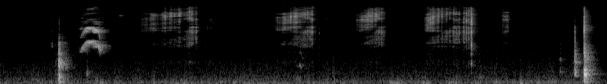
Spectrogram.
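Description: Fabric scissors cutting through the seam allowance of minky fabric, with about four short snipping cuts. A short bird chirp comes about a second in, and near the end the scissors are set down on the table with a sharp clack.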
